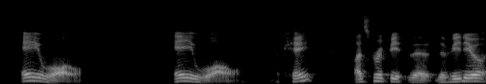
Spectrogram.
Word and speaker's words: AWOL: So AWOL is actually an acronym because you don't say AWOL, you say as a word. AWOL. AWOL.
